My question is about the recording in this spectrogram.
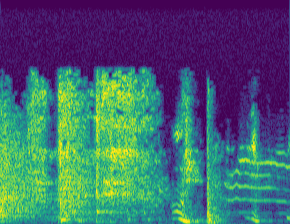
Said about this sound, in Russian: Она стала подкрадываться, потом прыгнула, и маятник, и часы, и нарисованная кошка с ужасным грохотом и мяуканьем упали на пол.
